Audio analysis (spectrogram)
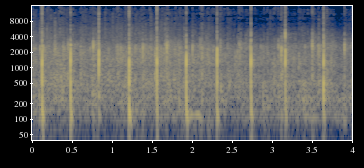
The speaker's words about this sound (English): Ladies and gentlemen, would you please give our volunteers a round of applause?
